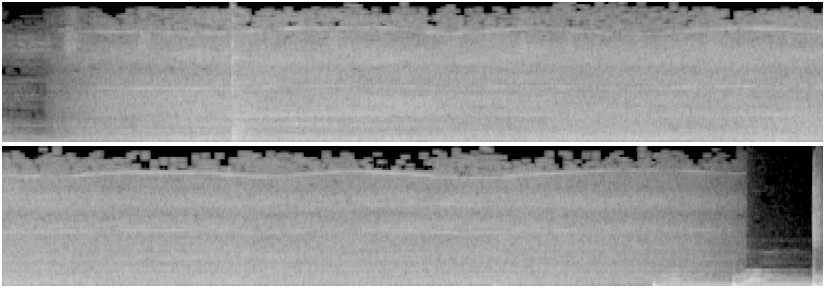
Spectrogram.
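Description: Electric paddle mixer running steadily, its paddle churning thick grey tile adhesive in a plastic builder's bucket. It starts about half a second in, rises quickly to full speed, and stops shortly before the end, where music with a heavy bass beat comes in.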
